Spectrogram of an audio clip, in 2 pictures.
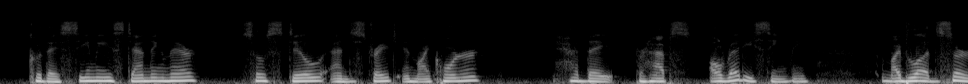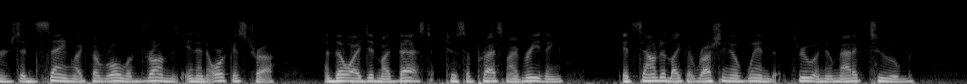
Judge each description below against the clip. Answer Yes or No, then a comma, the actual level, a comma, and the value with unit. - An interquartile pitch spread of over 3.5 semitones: No, average, 2.7 semitones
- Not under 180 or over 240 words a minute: No, average, 165 wpm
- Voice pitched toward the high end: No, medium, 140 Hz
